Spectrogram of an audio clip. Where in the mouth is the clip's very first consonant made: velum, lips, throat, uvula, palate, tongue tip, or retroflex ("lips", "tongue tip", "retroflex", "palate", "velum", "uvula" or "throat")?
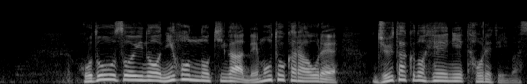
throat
